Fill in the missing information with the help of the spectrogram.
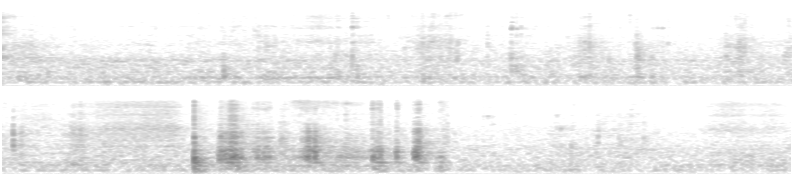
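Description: Faint chewing of a small caramel cookie, with a short run of crisp crackling clicks about five seconds in.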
